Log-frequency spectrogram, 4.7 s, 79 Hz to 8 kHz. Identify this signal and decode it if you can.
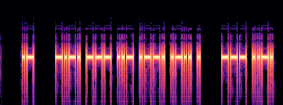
Morse code, heard as a keyed tone, about 32 wpm, 650 Hz. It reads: A COUPLE OF
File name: Book Two / 06-Chapter 6 - 32 WPM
